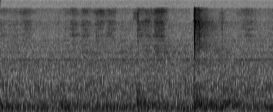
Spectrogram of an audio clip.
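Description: Faint scratching and tapping of a pen writing on an interactive touchscreen board, with one sharper tick about one and a half seconds in.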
